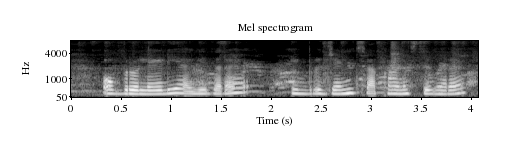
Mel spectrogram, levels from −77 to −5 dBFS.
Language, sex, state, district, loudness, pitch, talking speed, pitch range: Kannada, female, Karnataka, Bangalore, -16 LUFS, 205 Hz, 105 wpm, 195-245 Hz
